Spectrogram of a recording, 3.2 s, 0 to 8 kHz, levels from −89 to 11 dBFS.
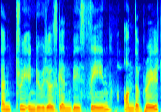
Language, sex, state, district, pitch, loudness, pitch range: English, female, Arunachal Pradesh, Papum Pare, 200 Hz, -16 LUFS, 185-215 Hz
